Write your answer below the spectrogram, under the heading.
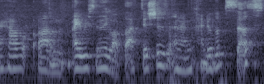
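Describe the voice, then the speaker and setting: Against noticeable background noise, a woman speaks at a fairly slow pace in a medium pitch. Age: 20s. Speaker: lifestyle vlogger. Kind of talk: home tour vlog. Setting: at home. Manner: casual, filler-heavy.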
